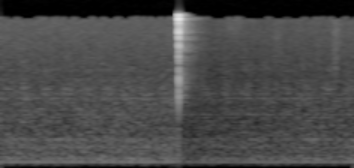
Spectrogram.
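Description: A single snip of small scissors cutting through a worsted-weight yarn tail, a short sharp click about a second in, over a faint steady hum.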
